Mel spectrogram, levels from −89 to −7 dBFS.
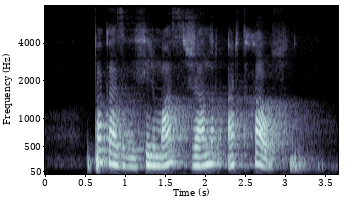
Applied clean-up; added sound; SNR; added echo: none; none; none; reverberation time 0.7 s.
